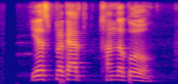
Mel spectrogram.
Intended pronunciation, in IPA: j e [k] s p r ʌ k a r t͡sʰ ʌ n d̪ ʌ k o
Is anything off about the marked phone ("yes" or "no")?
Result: yes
